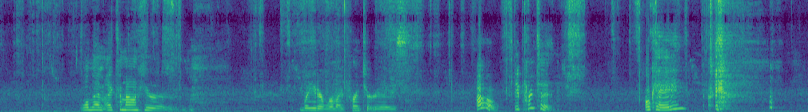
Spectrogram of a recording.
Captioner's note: laughs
